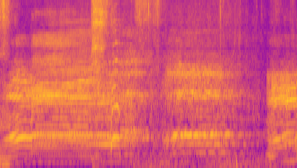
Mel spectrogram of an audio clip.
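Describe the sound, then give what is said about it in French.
Several ewes bleat loudly, their wavering, nasal calls overlapping almost continuously, with a few fresh bleats breaking in over the chorus. “Ça, c'est des brebis qui en ont marre d'être confondues avec des chèvres.”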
